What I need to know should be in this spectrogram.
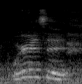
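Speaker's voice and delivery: normal talking voice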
